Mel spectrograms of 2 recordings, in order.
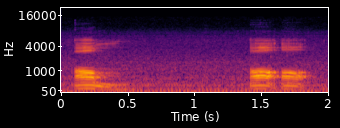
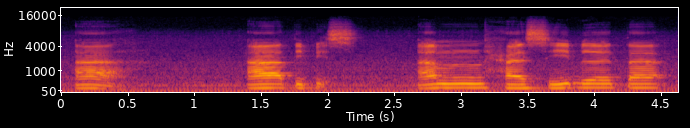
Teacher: ketika membaca huruf hamzah yang fathah, jangan sampai kita membacanya dengan tebal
